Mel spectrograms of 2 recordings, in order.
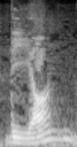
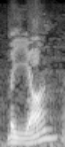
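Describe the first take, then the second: Both takes have the same delivery.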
